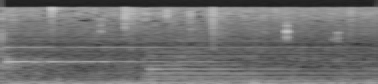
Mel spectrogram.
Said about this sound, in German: Das innere Bild von diesem heilsamen und magischen Kaminfeuer kannst du nun immer deutlicher wahrnehmen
